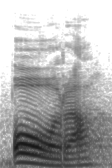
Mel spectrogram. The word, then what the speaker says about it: hora: As I said earlier, H is not pronounced in Spanish. So if you have a word like ora, H-O-R-A is pronounced ora.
